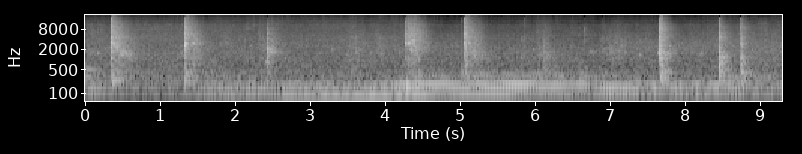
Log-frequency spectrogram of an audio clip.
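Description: Beaten eggs being stirred into rice frying in a pan, with sharp metal spatula scrapes and taps at irregular intervals over a soft, low sizzle, close by and without talk.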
